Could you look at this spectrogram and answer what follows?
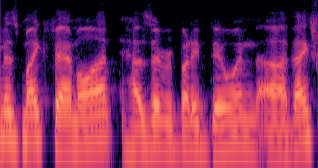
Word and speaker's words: Familant: what's up guys uh my name is mike famalant how's everybody doing uh thanks for having me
